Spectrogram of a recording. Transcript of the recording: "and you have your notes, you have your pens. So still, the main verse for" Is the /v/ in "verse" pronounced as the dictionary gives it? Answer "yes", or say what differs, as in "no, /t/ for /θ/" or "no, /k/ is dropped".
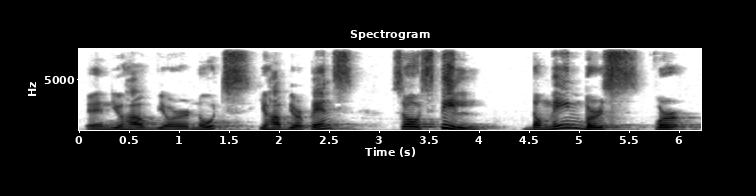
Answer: no, /b/ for /v/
